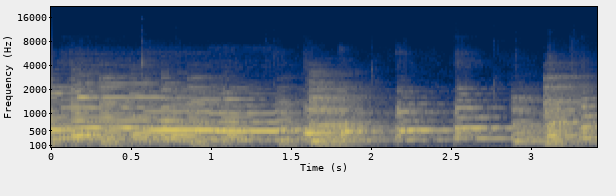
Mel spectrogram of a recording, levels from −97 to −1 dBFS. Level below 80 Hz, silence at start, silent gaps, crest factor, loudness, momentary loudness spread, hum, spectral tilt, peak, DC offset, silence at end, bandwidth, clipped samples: -66 dBFS; 0 s; none; 14 dB; -25 LUFS; 11 LU; none; -9 dB/octave; -10 dBFS; under 0.1%; 0 s; 4.7 kHz; under 0.1%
